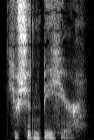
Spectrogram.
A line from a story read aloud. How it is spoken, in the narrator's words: Thomas whispered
